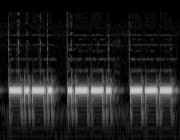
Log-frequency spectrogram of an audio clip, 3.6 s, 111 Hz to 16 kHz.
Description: Morse code, heard as a keyed tone, about 16 wpm, 650 Hz. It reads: C P O
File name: jh8cbh / 2021cw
